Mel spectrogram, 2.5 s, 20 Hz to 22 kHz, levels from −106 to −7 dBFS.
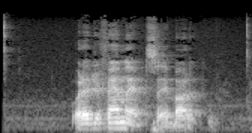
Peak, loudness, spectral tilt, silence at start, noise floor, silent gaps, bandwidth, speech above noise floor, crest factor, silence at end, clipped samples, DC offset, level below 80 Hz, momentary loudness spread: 0 dBFS; -16 LUFS; -5.5 dB/octave; 0.7 s; -55 dBFS; none; 13 kHz; 39 dB; 18 dB; 0.4 s; under 0.1%; under 0.1%; -60 dBFS; 9 LU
